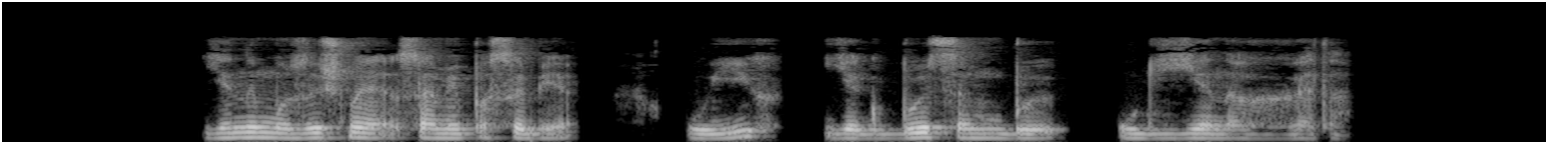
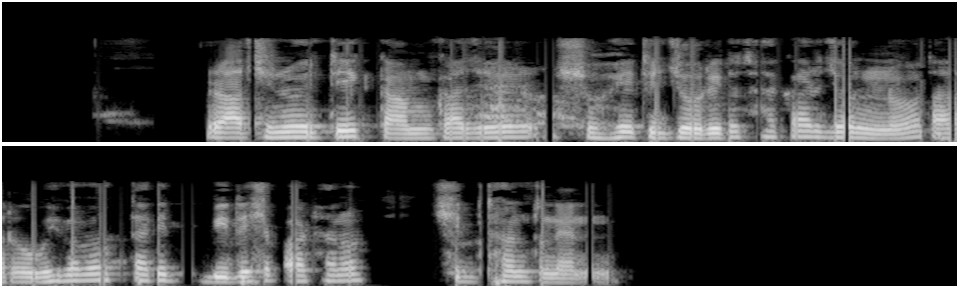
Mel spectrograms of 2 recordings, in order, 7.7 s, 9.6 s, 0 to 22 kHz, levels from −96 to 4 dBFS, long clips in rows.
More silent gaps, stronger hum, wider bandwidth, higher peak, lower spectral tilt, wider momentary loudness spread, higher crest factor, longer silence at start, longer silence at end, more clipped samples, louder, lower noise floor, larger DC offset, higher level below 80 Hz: first, 2.88-3.05 s, 3.29-3.41 s, 3.91-4.10 s, 5.33-5.57 s vs 6.83-6.92 s; neither; about the same, 8 kHz vs 7.8 kHz; second, -8 dBFS vs 0 dBFS; second, -5 dB/octave vs -7 dB/octave; first, 15 LU vs 8 LU; about the same, 20 dB vs 18 dB; about the same, 1 s vs 1 s; second, 1 s vs 1.75 s; neither; second, -27 LUFS vs -18 LUFS; about the same, under -90 dBFS vs under -90 dBFS; neither; second, -68 dBFS vs -48 dBFS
